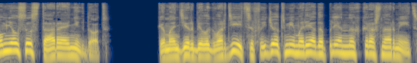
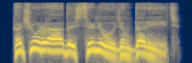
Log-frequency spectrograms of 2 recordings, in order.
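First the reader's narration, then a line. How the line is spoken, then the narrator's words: Sigh. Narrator (Russian): Вздохнул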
